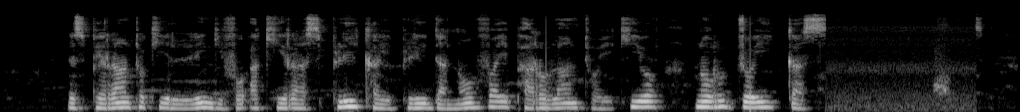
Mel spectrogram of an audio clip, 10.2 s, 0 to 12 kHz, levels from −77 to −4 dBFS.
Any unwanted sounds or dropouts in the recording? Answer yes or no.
yes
